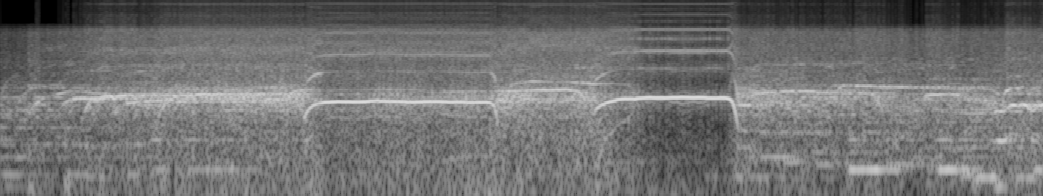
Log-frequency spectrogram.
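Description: Arena concert crowd cheering and screaming loudly over live music, with two long, high, steady notes held by voices close to the recorder, the first about three seconds in and the second about six seconds in.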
